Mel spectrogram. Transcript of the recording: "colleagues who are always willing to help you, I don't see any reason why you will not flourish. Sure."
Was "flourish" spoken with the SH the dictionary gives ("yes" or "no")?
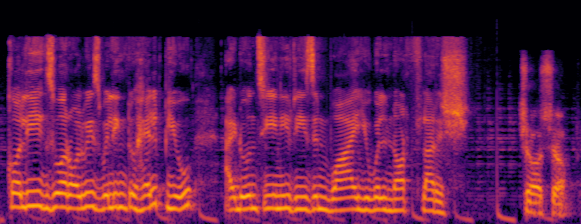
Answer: yes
